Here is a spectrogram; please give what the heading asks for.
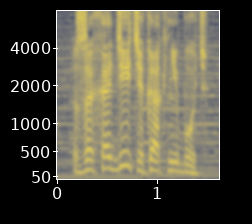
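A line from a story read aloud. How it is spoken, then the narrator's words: Very casual tone. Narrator (Russian): добавил он самым небрежным тоном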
